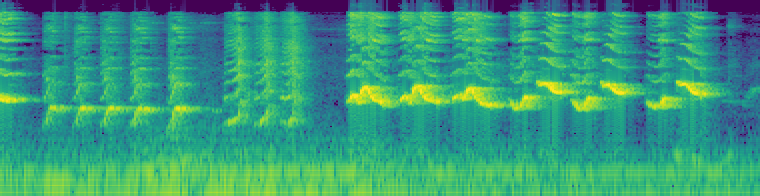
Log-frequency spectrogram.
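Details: Masked laughingthrush in full song for tutoring caged birds: a series of short downslurred whistles, a pause of rough notes, then loud fluty warbled phrases tumbling one after another over a low background hum.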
